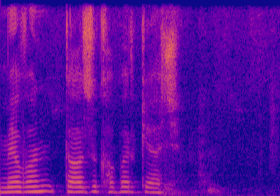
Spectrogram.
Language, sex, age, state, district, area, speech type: Kashmiri, male, 18-30, Jammu and Kashmir, Kupwara, rural, read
